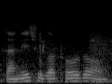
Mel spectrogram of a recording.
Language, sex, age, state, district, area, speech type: Bodo, female, 45-60, Assam, Udalguri, urban, spontaneous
